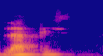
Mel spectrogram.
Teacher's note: la tonicidad está en la penúltima sílaba, entonces es una palabra grave.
